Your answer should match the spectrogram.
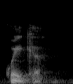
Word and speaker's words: Queen's Acre: Howard Sturgis was a wealthy man who had this sort of gay coterie at his house, Queen's Acre, pronounced Quaker, on the edge of Windsor Great Park.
